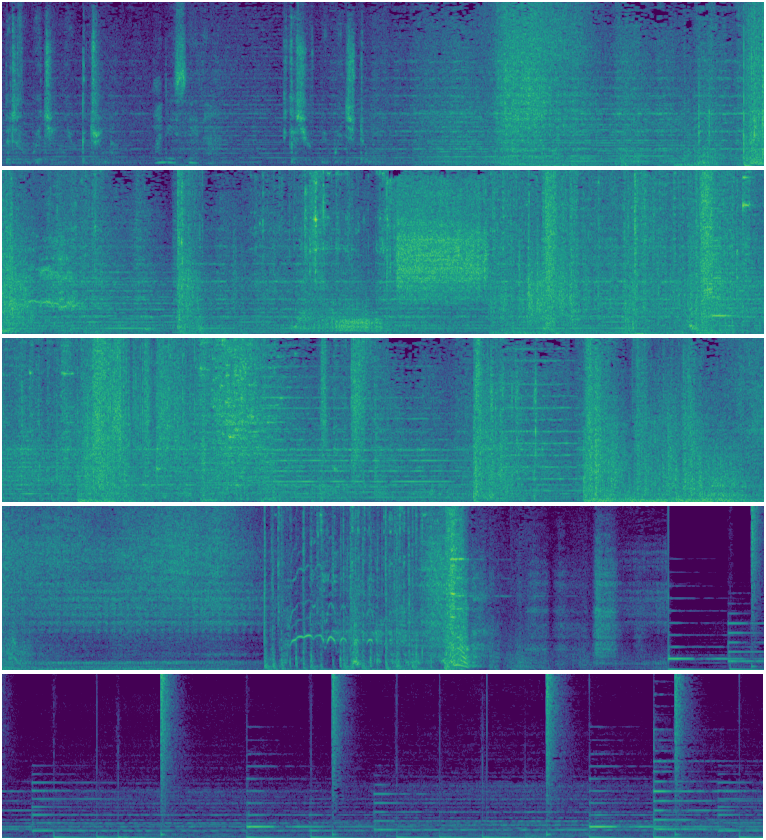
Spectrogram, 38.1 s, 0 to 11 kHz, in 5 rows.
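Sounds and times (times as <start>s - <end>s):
film score music: 0.0s - 38.0s
horse whinnying: 7.8s - 8.5s, 25.5s - 27.6s
clatter of hooves: 25.5s - 27.4s.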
